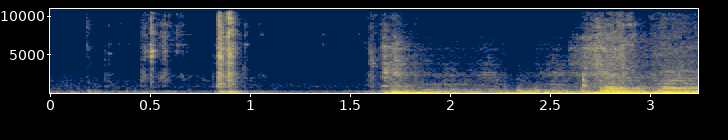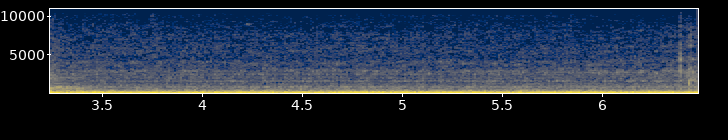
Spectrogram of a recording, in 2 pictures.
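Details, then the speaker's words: Car cranks, catches and settles into a low, even idle with no misses, knocks or ticks; a very smooth-running car. "very smooth running car"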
